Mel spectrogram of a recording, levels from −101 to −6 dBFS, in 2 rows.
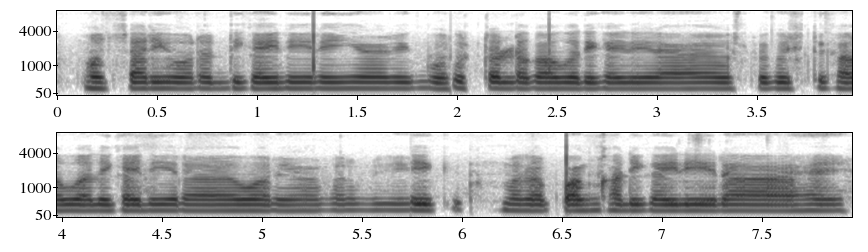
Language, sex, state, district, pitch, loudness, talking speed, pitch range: Hindi, male, Chhattisgarh, Rajnandgaon, 165 Hz, -30 LUFS, 270 wpm, 165-170 Hz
